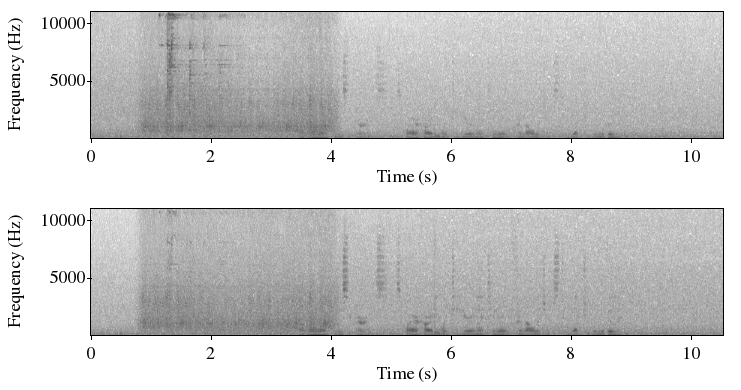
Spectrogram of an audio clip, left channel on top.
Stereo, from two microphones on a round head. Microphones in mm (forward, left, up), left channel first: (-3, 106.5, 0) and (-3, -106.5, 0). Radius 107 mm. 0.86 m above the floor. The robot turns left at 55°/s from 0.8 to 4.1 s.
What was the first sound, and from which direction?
Running water, 20° left.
